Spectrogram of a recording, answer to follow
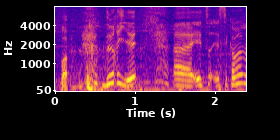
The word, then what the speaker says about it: Riez: lieu donc Saint-Hilière de Razè est très marqué par la par désolé, j'ai prononcé le Z. Je sais que ça se prononce pas. Non, ça se prononce pas. de RER euh et c'est quand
